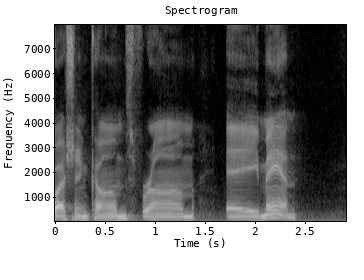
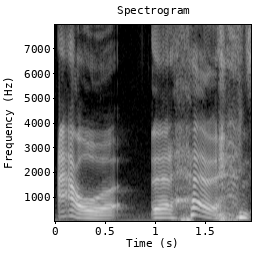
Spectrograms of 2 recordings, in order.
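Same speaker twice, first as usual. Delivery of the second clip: halting, loud celebrity impression of pain; Christopher Walken; 5 semitones higher, 4 dB louder, much slower than usual. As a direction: yelp it out higher, in a hammed-up celebrity voice. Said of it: "Christopher Walken, but he's getting his eyes gouged out".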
